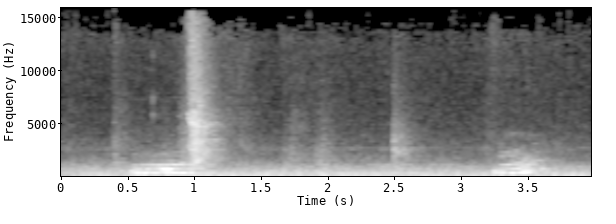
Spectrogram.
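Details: British Shorthair mother cat, blue golden, calling to her kittens indoors: two faint, low, brief meows about two and a half seconds apart, with a sharp rustle or click between them.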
